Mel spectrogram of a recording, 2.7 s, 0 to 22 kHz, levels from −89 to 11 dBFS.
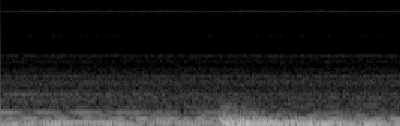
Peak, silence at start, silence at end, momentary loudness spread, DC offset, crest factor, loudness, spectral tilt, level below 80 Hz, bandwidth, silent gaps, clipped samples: -16 dBFS; 0 s; 0 s; 10 LU; under 0.1%; 14 dB; -34 LUFS; -10 dB/octave; -32 dBFS; 16 kHz; none; under 0.1%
